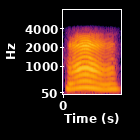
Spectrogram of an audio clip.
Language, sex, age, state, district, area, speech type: Bengali, female, 30-45, West Bengal, Cooch Behar, urban, conversation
